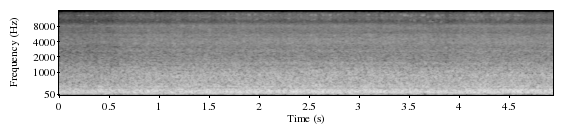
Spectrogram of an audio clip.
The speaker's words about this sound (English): the truck's frightened me. Just get the fuck out of their way.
